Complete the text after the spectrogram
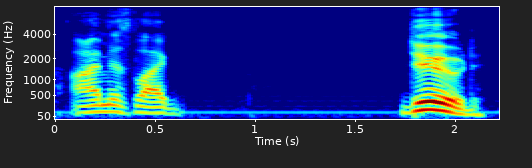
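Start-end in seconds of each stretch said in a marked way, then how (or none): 1.7-2.1 loud, punched one-word protest; exasperated outburst. Retold or imitated. Arguing back at a mask debater, loudly exasperated. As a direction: burst out loudly, as if stunned by their logic. Retelling his exasperated reply in argument.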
